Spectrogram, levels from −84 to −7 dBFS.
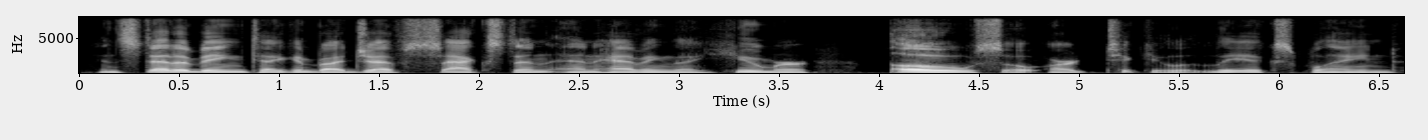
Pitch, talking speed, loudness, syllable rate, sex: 110 Hz, 135 wpm, -21 LUFS, 4.5 syllables/s, male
